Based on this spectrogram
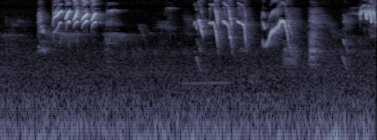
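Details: A bird singing: quick bursts of high, thin chirps and trills, some sharply rising and falling slurred whistles, with brief pauses between phrases and a soft background hiss.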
